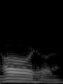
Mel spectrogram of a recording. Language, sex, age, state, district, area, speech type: Santali, male, 45-60, Jharkhand, Bokaro, rural, spontaneous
